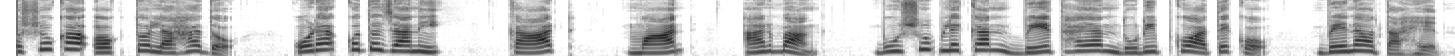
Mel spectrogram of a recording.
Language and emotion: Santali, neutral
